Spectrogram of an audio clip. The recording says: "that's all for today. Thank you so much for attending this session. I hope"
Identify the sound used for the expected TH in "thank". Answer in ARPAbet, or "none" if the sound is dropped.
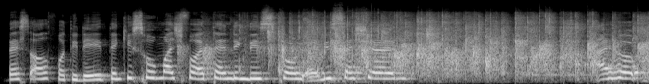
T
